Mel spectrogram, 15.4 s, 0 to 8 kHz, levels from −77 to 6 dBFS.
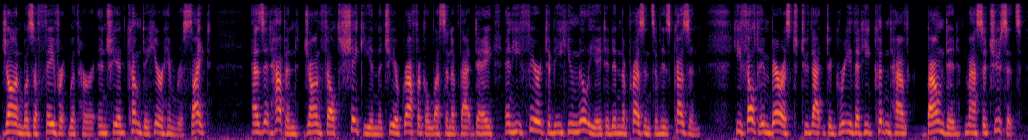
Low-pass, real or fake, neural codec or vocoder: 7.2 kHz; fake; codec, 16 kHz in and 24 kHz out, 1 kbps, XY-Tokenizer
